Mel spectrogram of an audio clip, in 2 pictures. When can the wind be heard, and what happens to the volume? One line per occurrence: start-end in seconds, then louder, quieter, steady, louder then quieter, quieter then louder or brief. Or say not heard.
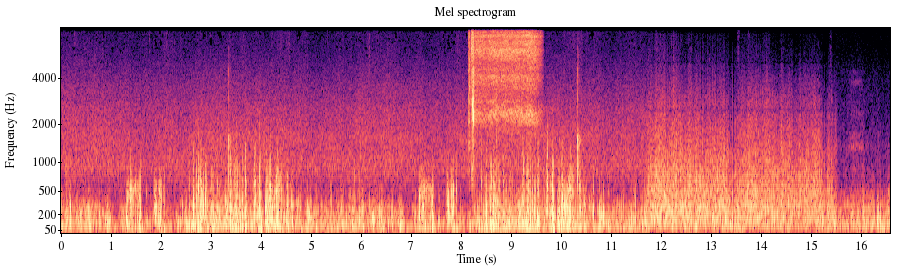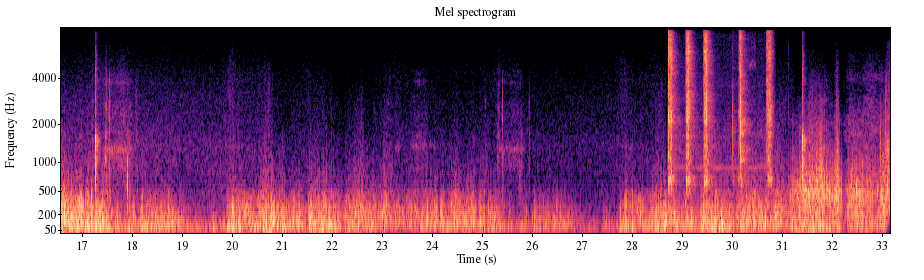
0.0-33.1 quieter.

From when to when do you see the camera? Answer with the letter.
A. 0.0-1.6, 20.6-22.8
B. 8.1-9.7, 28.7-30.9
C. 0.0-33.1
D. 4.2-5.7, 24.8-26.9
B.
